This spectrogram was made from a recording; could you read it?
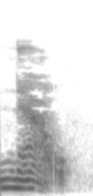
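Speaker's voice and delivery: emphasizing the word 'now'. A speaker shows a phrase with a different stressed word, stress on 'now'. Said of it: "emphasize a different word each time".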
